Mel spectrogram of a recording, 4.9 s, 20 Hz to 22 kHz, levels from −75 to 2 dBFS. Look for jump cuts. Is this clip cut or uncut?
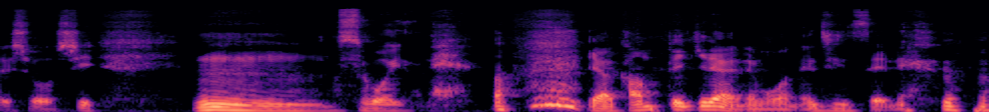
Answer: cut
